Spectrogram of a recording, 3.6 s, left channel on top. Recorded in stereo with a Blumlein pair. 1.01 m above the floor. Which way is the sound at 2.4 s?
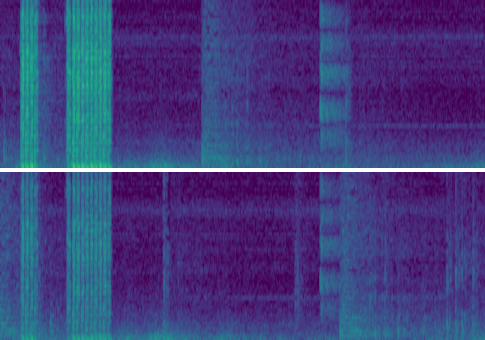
15° left.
